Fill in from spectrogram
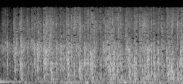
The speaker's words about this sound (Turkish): Ayten Gurday'a alkışlar.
